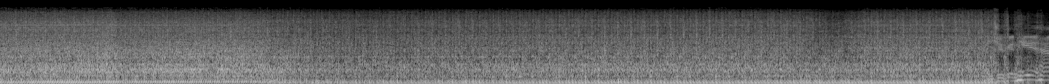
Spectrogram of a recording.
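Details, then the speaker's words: 1925 Ford Model T four-cylinder, hand-cranked and started with spark retarded: after advancing the spark to correct the timing it settles into an even, steady idle with a regular beat, no misses or knocks, running smoothly. "much better the engine runs once you've Advanced the spark and got the timing correct"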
